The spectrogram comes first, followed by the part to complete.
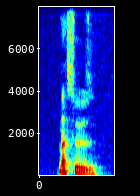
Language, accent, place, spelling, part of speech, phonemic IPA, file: French, France, Lyon, masseuse, noun, /ma.søz/, LL-Q150 (fra)-masseuse.wav
- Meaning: female equivalent of masseur: masseuse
